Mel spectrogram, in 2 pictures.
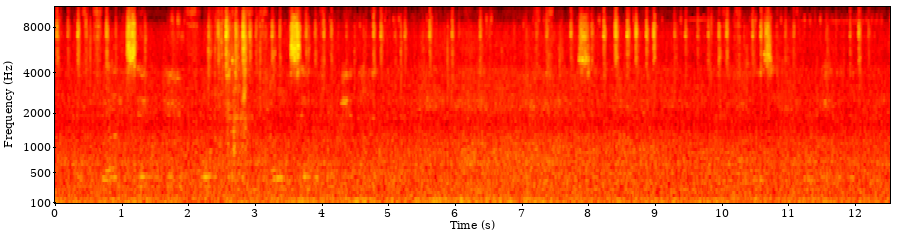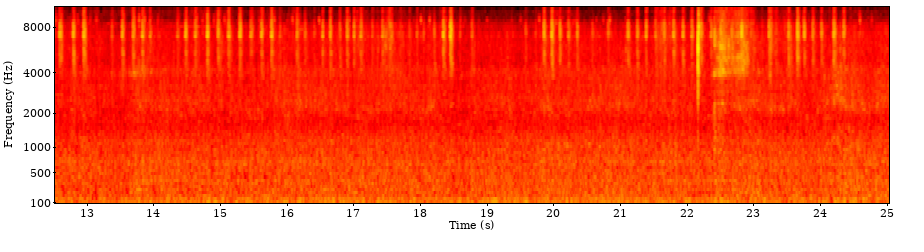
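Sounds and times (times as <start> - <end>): truck engine and road drone: 0.0 - 25.0
faint clicks: 19.6 - 24.4.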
